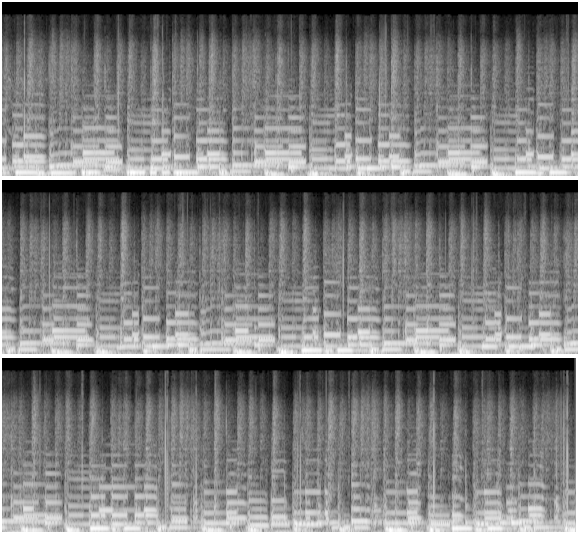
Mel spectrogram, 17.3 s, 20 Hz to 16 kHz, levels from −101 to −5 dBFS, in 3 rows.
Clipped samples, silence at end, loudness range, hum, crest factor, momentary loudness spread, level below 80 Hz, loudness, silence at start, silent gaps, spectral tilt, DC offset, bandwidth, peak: under 0.1%; 0 s; 1 LU; none; 14 dB; 4 LU; -22 dBFS; -17 LUFS; 0 s; none; -8 dB/octave; under 0.1%; 9 kHz; 0 dBFS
